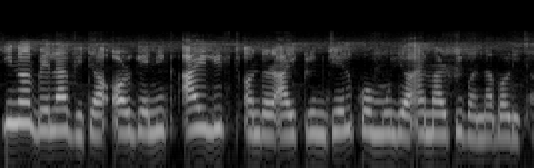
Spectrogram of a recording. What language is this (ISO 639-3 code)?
nep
